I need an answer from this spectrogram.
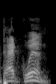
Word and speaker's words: Pat Quinn: it's a Irish name no it's it's two one syllable hi I'm Pat Quinn Pat Quinn Pat Quinn okay Patrick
